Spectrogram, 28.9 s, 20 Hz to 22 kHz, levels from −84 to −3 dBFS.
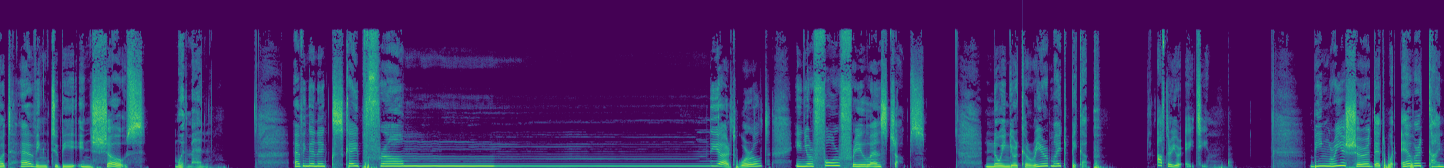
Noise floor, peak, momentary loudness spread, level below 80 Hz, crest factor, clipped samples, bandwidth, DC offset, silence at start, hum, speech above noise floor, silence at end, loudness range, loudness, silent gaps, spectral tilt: -84 dBFS; 0 dBFS; 16 LU; -52 dBFS; 22 dB; under 0.1%; 19 kHz; under 0.1%; 0 s; none; 65 dB; 0 s; 8 LU; -20 LUFS; none; -3.5 dB/octave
